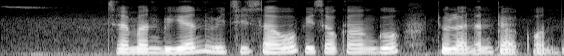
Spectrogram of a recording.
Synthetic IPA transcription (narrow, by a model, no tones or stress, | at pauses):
d̥ʒ̥a̤manbijɛnwid̥d͡ʒ̥i̤sawob̥isɔkaŋɡod̪̥o̤lananɖ̥a̤kɔ̰n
